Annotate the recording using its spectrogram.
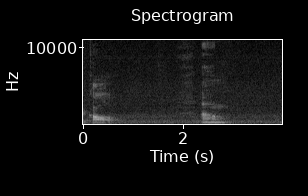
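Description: An elderly man speaks briefly and calmly, close by.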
